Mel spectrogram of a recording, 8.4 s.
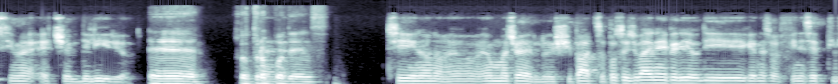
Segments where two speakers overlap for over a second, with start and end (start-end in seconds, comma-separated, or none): none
